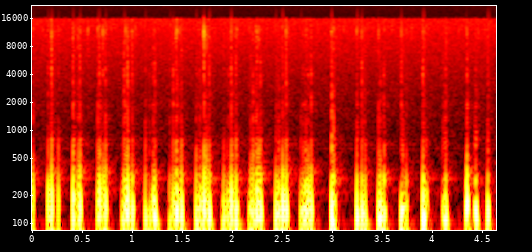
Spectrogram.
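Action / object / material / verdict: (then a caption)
tap / cork coaster / cork / none. A round, flat, solid cork coaster about the size of a plate is held up in front of the mic and tapped fast with the fingertips of both hands. It gives 21 dull, low, muffled thuds at about four per second in an uneven rhythm. Each tap dies away almost at once with no bright ring.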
